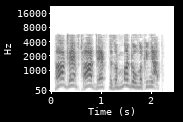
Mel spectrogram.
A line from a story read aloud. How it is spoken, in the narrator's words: shouted Moody from behind him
